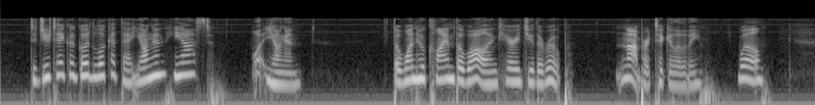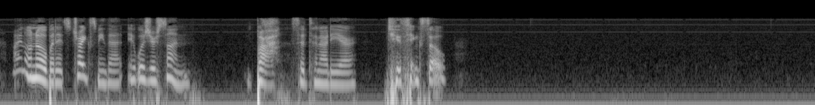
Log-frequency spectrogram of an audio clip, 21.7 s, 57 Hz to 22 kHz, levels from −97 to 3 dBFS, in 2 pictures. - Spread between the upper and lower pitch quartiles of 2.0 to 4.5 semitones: No, average, 5.2 semitones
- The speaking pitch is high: Yes, high, 230 Hz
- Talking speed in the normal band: No, slow, 130 wpm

